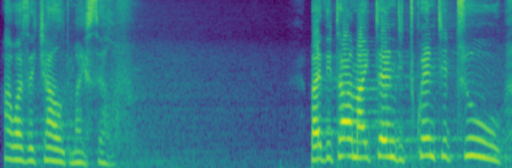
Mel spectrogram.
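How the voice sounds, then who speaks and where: A middle-aged woman from Zimbabwe, a Shona speaker, telling her personal story as a keynote speaker with emphatic pauses. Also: high voice, a bit bright. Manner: slow, emphatic, dramatic pauses. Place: large auditorium stage. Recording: long hall reverb.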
